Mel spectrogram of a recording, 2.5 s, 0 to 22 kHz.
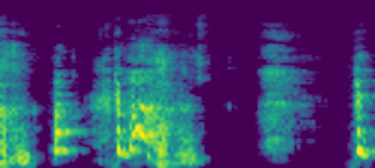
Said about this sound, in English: Oh, God, 6 out of 10. In terms of sneezes? In terms of, like, sound quality of the sneezes.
